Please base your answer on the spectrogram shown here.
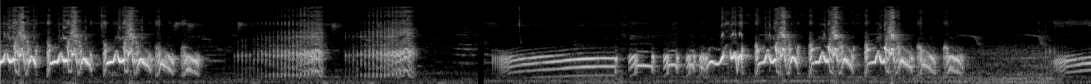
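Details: Green pigeon lure sound for attracting females when hunting: rapid warbling chatter, a rough noisy break, then rising whistled notes leading into further quick chattering phrases and a final short whistle.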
